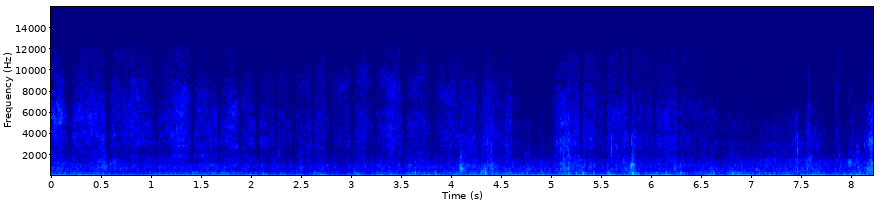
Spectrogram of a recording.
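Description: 600-grit wet sandpaper rubbed by hand back and forth over a plastic headlight lens, a steady scratchy rubbing as the yellow oxidation is sanded off.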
